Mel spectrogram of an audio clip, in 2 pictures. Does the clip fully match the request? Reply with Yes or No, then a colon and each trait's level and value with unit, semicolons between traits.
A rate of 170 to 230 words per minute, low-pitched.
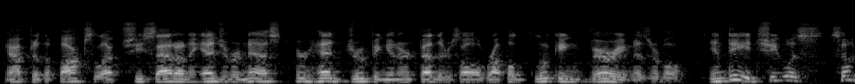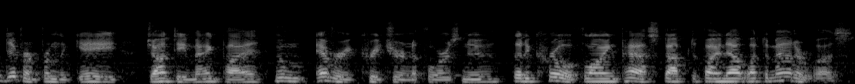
Yes: average, 190 wpm; low, 125 Hz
